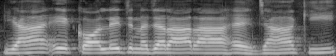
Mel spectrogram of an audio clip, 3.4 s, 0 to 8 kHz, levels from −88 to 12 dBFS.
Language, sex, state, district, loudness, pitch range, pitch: Hindi, female, Haryana, Jhajjar, -12 LUFS, 190-210 Hz, 195 Hz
